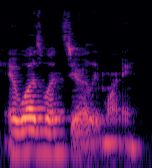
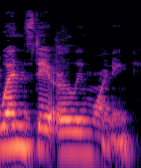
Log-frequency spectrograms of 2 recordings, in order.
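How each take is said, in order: First: "was" pushed up in insistence; stress on was. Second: Said in the usual way. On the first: Real, not acted. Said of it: "Wednesday night".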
